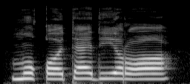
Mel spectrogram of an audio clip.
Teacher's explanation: ادائیگی زبان کے جڑ اور تالو کے نرم حصے سے ہے، قاف حروف التفخیم میں سے ہے، تو ہم یہ حرف کو موٹی آواز میں پڑھیں گے ، اور کیونکہ اس پہ جزم ہے تو حرف القاف بھی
